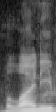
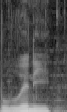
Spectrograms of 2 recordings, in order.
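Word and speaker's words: Lyney: me that uh well i was calling the character liney but in french it would be pronounced linny which makes sense because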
